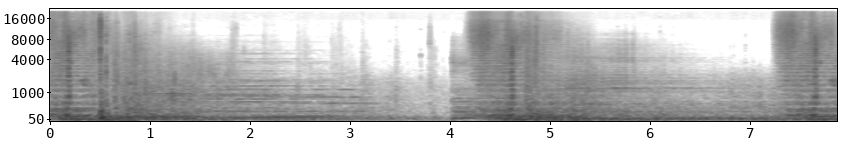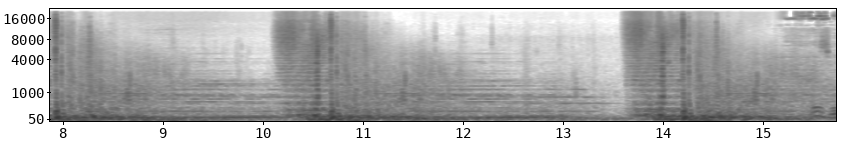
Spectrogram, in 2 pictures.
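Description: Confringo fire spells in Hogwarts Legacy burst in a steady series of about five loud, booming blasts, each with a sharp attack and a long rumbling tail, spaced roughly three seconds apart.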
